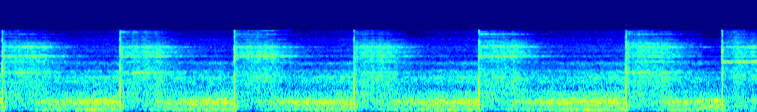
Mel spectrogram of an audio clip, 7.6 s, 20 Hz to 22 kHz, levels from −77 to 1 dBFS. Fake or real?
fake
